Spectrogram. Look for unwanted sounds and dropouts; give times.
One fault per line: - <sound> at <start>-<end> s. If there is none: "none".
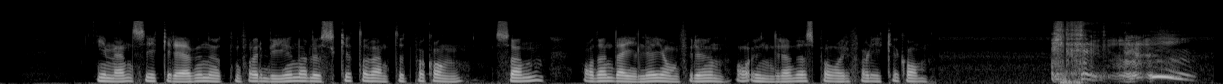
- throat clearing at 10.5-12.0 s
